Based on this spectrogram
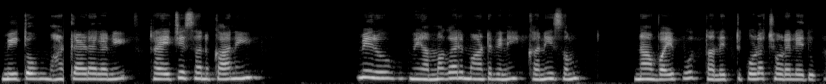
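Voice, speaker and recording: A woman's voice: a little high, fairly even intonation, measured pace, no room sound, lightly acted. A woman storyteller voicing a young woman prisoner, a wronged ex-wife who speaks through tears. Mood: sorrowful. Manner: cool then pleading, tearful.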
